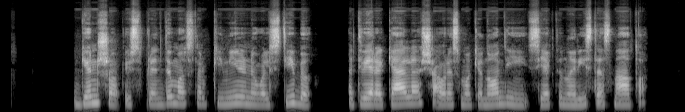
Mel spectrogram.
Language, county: Lithuanian, Kaunas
